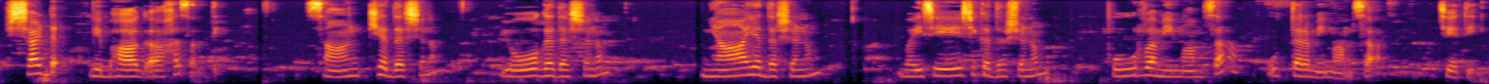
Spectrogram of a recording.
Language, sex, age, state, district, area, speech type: Sanskrit, female, 45-60, Tamil Nadu, Coimbatore, urban, spontaneous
